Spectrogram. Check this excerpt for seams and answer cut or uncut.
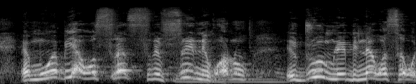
uncut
